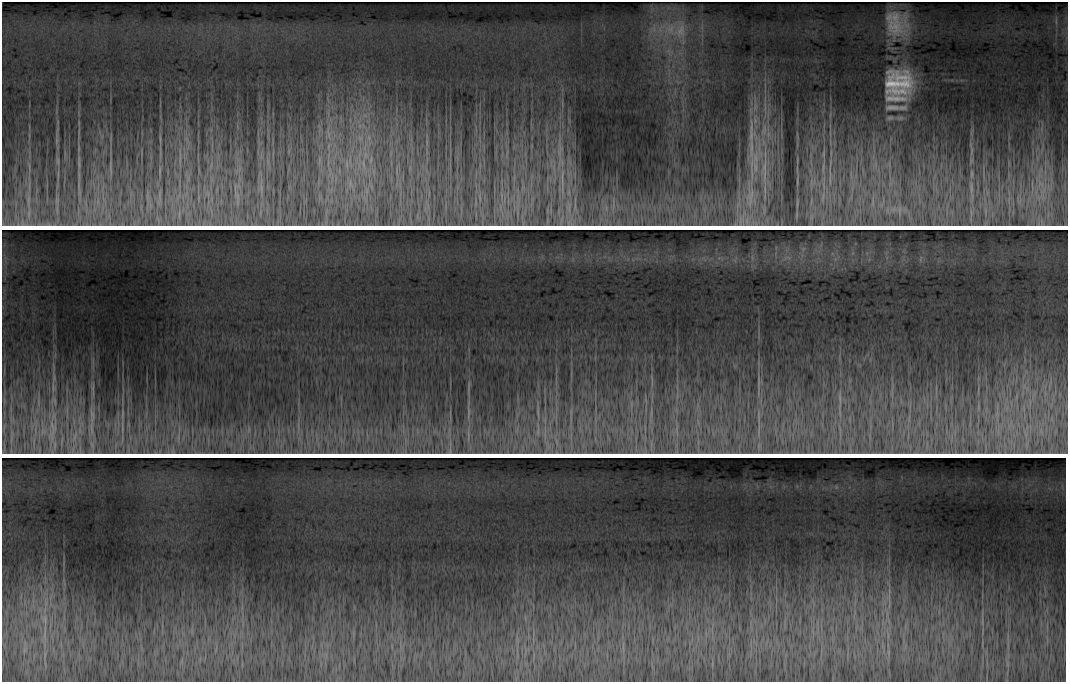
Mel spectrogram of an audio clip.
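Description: Wind rushes loudly past a motorcycle rider.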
